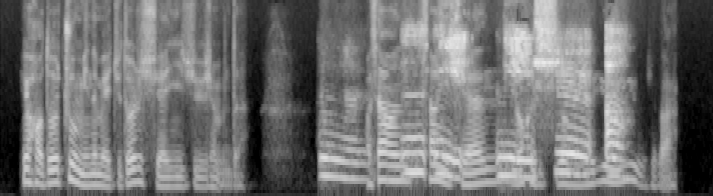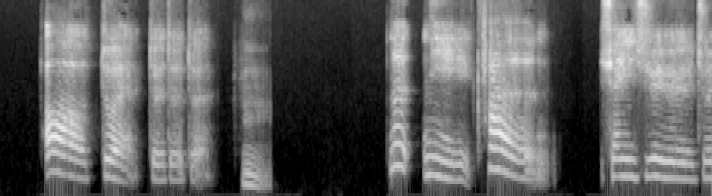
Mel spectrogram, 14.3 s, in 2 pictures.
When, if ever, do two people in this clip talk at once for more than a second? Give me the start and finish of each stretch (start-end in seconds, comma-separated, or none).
3.6-6.3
